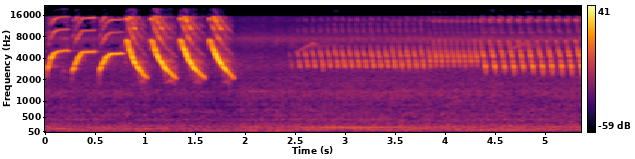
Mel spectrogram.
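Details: Canary singing long and continuously, used to coax silent canaries into song: rising then steeply falling whistled notes repeated about twice a second, giving way to a softer, fast, evenly spaced trill of high chips.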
